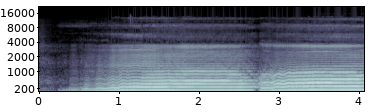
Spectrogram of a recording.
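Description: Solo male voice chanting an Islamic devotional poem without accompaniment. After a brief pause at the start it comes in and holds long, wavering, ornamented notes, breaking off once briefly near the middle before holding again.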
